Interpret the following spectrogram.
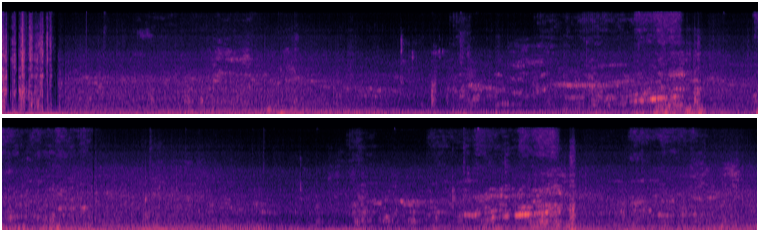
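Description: Engine of a petrol-fuelled TVS King bajaj auto-rickshaw running steadily as it drives, heard from inside its open cabin. It revs up twice, with the pitch climbing, once about midway and again near the end.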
